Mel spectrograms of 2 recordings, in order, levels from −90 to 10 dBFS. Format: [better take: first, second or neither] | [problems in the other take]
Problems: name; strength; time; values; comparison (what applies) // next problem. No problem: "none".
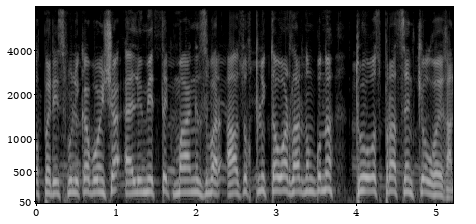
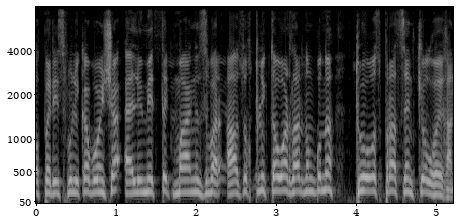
first | noise reduction (neural mask model Resemble Enhance denoiser)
